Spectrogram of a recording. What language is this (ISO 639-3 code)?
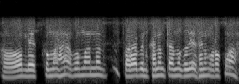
sat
